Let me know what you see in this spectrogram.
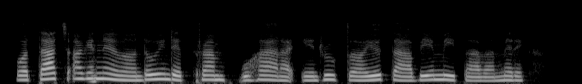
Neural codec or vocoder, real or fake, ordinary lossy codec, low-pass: codec, 16 kHz, 0.5 kbps, X-Codec, WavLM features, trained on Multilingual LibriSpeech; fake; none; 7.2 kHz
